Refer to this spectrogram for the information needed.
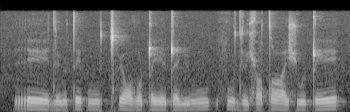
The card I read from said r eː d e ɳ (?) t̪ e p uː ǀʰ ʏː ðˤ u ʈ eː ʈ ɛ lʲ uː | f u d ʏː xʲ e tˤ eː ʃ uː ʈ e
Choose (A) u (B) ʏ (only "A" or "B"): B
